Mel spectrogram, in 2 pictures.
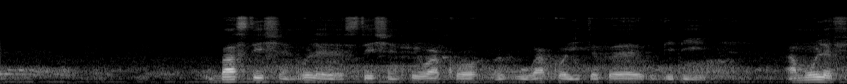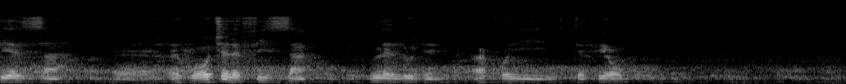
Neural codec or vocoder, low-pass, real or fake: none; 9.9 kHz; real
